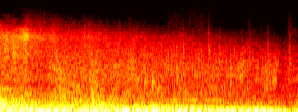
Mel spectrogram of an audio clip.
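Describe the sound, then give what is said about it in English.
A heavy explosion as the core of a monolith blows up, deep booming energy rolling without a break under a rough, crackling wash of flying dust and debris, loud from start to finish with no voices. “just as the core explodes with earth-shaking force, sending dust and debris flying out of the open sealed space.”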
